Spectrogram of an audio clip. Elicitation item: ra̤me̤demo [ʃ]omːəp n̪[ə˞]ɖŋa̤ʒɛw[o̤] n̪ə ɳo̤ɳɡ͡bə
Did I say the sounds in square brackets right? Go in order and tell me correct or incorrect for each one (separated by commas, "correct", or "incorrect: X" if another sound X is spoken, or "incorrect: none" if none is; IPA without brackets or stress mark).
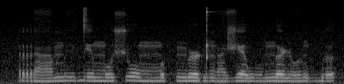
correct, correct, correct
